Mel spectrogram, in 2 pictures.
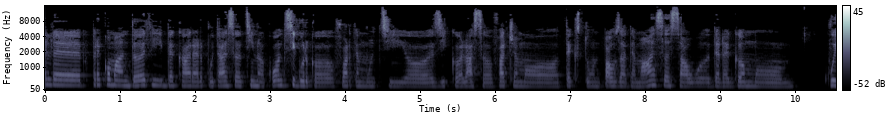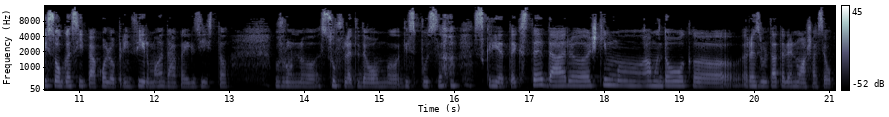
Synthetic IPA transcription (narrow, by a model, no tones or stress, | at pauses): ele̞ɾe̞ko̞mand̪ərʲd̪e̞kaɾearput̪easət̪sinəko̞nt̪siɡurkəfoart̪e̞mult̪siəzikla̰səfat͡ʃe̞mt̪e̞kst̪uɨnpauzad̪e̞masəsawd̪e̞le̞ɡəm | kujso̞ɡəsipe̞ako̞lo̞pɾinfirməd̪akəe̞ɡzist̪əvɾunsufle̞t̪d̪e̞o̞md̪ispusəskɾije̞t̪e̞kst̪e̞d̪arəʃt̪imamɨnd̪o̞wəkəɾʔe̞zult̪at̪e̞le̞nuaʃase̞op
